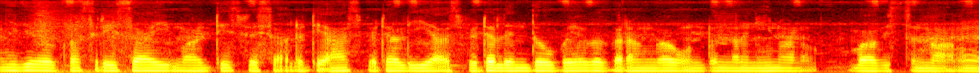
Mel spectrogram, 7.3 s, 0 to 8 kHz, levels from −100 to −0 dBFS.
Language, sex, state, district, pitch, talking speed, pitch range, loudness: Telugu, male, Andhra Pradesh, Sri Satya Sai, 115 Hz, 115 wpm, 110-115 Hz, -20 LUFS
